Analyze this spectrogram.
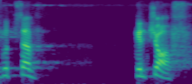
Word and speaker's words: Gustav Kirchhoff: So I have pronounced his name as English pronunciation without using German pronunciation.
